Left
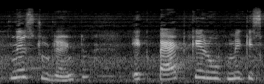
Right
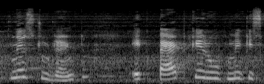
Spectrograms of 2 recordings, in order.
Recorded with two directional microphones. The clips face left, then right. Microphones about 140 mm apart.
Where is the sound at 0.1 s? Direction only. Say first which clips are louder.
Even; 35° right (ahead or behind).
